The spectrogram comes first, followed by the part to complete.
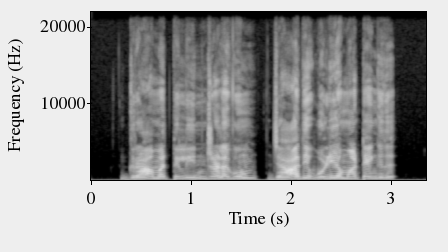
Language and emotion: Tamil, angry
